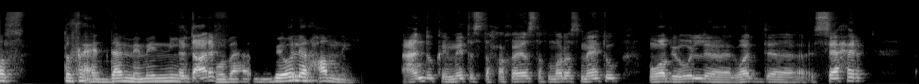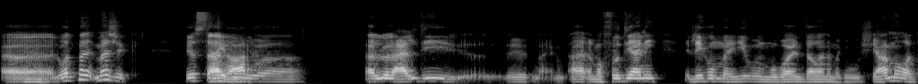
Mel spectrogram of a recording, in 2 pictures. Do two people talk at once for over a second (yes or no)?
no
